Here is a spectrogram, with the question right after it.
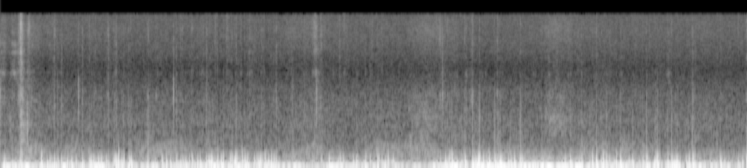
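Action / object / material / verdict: tap / small ribbed wooden ball / wood / none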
